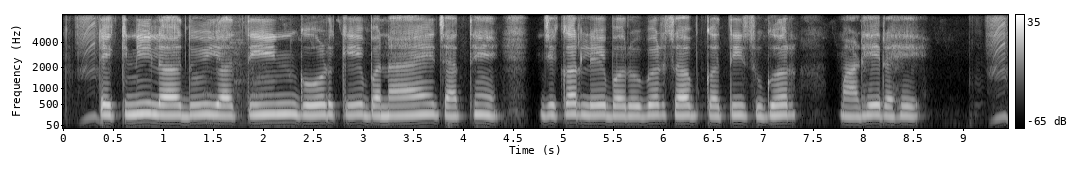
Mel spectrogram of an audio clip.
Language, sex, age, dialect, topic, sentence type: Chhattisgarhi, male, 18-24, Northern/Bhandar, agriculture, statement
